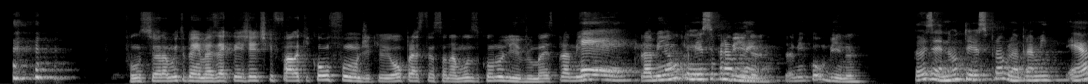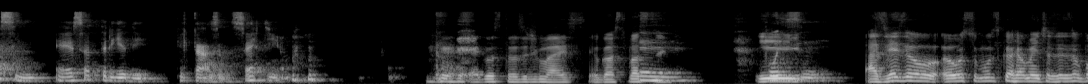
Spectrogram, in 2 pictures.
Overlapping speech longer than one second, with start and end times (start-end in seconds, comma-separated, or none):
5.8-7.9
